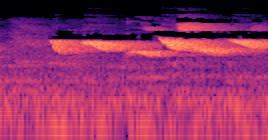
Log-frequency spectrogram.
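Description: A Green-winged saltator sings loud, rich whistled phrases in the middle-high range, some sliding down and some held, running nearly without pause after a brief quiet start.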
